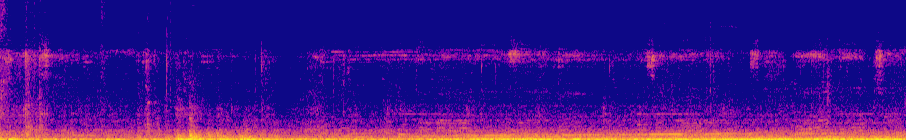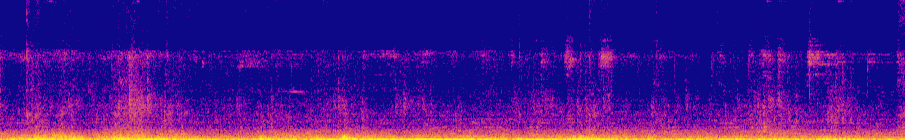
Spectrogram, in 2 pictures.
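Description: Ride noise inside a natural-gas (CNG) city bus on the move: a steady low engine and road rumble, with a faint rising whine about six seconds in and occasional knocks and rattles from bumps in the second half.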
